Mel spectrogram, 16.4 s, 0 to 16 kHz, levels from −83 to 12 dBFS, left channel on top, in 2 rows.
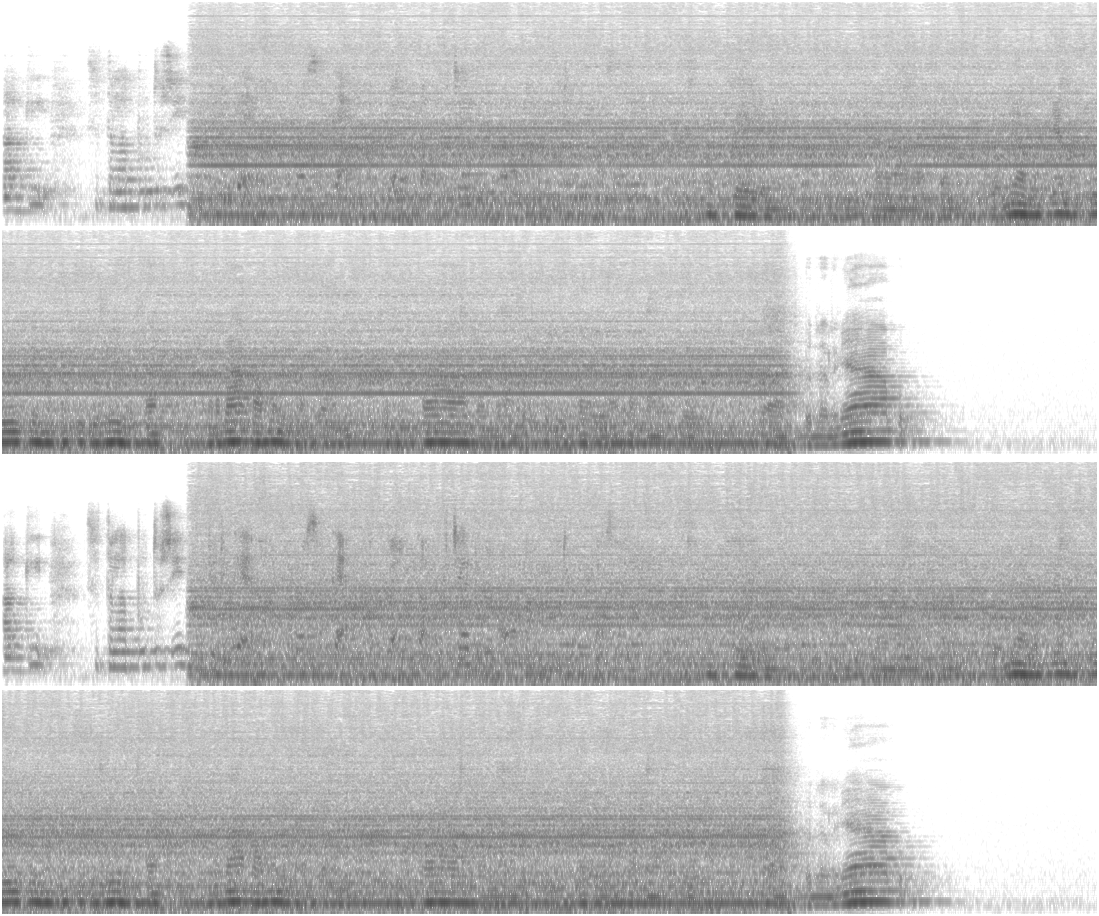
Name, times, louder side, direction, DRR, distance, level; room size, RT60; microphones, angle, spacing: voice 1, 0.0-4.9, right 3 dB, 80° right, 6 dB, 0.6 m, -39 dB
sound 1, 1.4-14.1, equal, 40° right, 0.8 m, -30 dB
voice 2, 5.3-9.4 9.7-13.5 13.9-15.0, left 1 dB, 25° left, 7 dB, 0.3 m, -30 dB
5.2 x 3.7 x 2.8 m, 0.78 s
head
